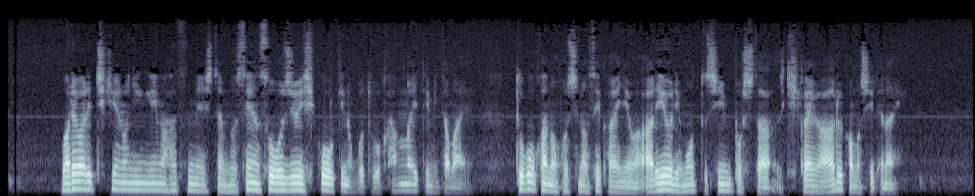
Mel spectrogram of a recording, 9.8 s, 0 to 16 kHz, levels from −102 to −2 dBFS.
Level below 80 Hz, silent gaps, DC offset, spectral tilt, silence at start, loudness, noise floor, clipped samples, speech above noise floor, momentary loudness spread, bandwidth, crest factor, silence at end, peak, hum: -58 dBFS; none; under 0.1%; -7 dB/octave; 0.6 s; -21 LUFS; -60 dBFS; under 0.1%; 40 dB; 11 LU; 10 kHz; 18 dB; 0.8 s; -2 dBFS; none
